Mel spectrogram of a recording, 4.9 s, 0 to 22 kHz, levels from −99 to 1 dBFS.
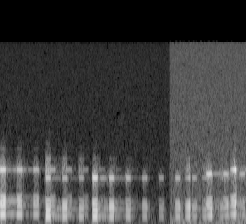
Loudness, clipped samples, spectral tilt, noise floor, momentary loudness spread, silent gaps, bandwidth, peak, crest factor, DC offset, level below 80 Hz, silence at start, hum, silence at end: -25 LUFS; under 0.1%; -8 dB/octave; -46 dBFS; 17 LU; none; 11.5 kHz; -4 dBFS; 20 dB; under 0.1%; -54 dBFS; 0 s; none; 0 s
